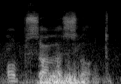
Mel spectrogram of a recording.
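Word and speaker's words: Uppsala slott: welcome to uppsala Castle or as the locals say common till oppsala slot the latest iteration of this remodeled Castle now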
